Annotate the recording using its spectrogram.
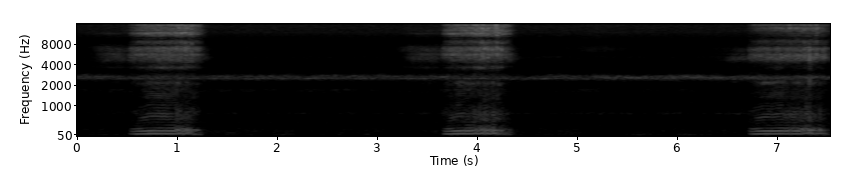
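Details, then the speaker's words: Sleeper snoring in a hotel room on vacation, continuous "freight train" snoring: three deep, rumbling snores at a steady pace, about 19 breaths a minute, quiet exhalations between, faint room hum. "No one can stop it. It's just a freight train of snoring."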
